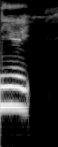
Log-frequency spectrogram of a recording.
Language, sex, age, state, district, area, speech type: Bodo, male, 45-60, Assam, Chirang, rural, read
